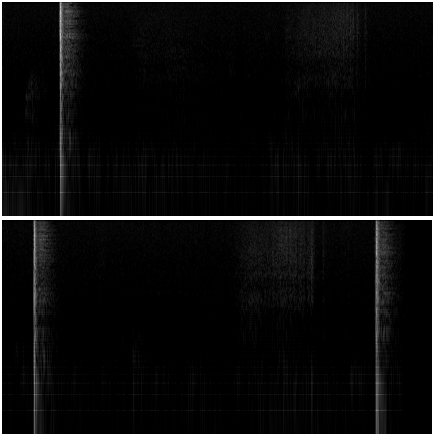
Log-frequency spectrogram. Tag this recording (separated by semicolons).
snapping; wrist; rubber-band; snap; OWI; band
